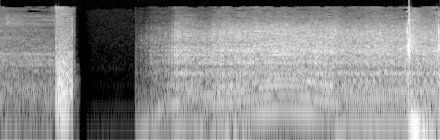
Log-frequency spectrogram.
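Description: An edited transition: a moment of dead silence, then a whoosh-like sound effect with a tone that rises and falls, resembling a revving engine, leading into music.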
